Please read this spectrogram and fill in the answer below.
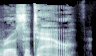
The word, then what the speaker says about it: Rosetau: It's called Rosetau. – I've always thought that name was interesting. Rosetau. It's spelled R-O-S-E, Rose, and Tau, T-A-U, Tau as in cross.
